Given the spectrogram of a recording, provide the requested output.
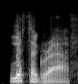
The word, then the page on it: lithograph: American English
